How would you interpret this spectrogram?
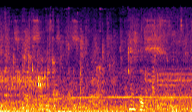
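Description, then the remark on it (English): An ice maker's pump hums just after being powered on, pumping water as the machine fills, while water runs and trickles continuously, with a faint constant tonal whine underneath and no pauses through the short stretch. “The pump is just running, pumping water.”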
